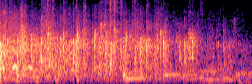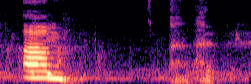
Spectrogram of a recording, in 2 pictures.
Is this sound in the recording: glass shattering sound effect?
no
